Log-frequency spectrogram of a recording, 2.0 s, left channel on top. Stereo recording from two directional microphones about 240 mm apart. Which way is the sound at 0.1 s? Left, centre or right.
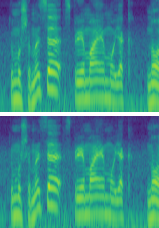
Left.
